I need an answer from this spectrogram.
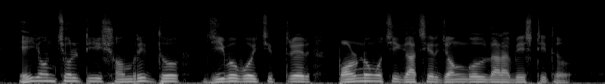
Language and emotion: Bengali, neutral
